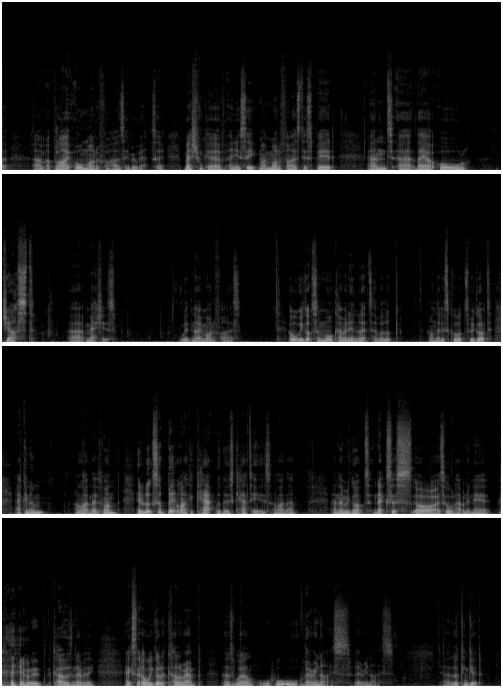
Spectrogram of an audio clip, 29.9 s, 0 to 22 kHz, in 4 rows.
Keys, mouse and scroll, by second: 4.8 click, 5.3 click, 6.6-7.7 middle drag, 7.7 Tab, 8.4 Tab, 8.7 click, 9.5 Tab, 9.7-29.9 drag.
